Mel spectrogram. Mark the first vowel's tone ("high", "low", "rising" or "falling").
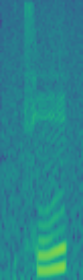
rising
